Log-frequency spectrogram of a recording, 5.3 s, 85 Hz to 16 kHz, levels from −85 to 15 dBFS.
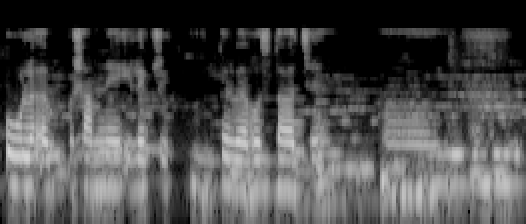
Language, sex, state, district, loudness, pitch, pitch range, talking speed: Bengali, female, West Bengal, Paschim Medinipur, -16 LUFS, 200 Hz, 195-220 Hz, 90 wpm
